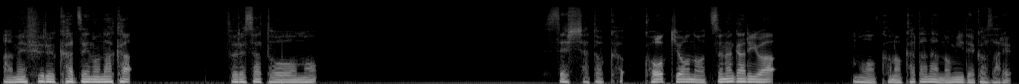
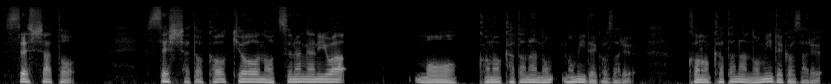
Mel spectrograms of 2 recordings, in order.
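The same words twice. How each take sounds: First: Solemn samurai line; samurai quote reading. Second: Steadier solemn samurai line; samurai quote, retry. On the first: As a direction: read it like a wandering swordsman. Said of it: "Genshin reference. I'll try". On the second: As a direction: try the swordsman line once more. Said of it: "I wanna try that again". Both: Acted.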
